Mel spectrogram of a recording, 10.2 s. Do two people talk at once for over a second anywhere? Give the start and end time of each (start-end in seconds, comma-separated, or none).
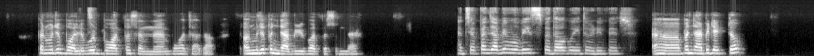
none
